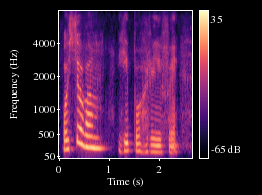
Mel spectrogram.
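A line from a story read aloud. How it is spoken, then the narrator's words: Joyful exclamation. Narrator (Ukrainian): радісно вигукнув Гегрід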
